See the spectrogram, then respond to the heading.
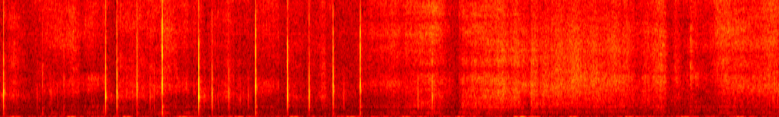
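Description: A small, hollow, cream rigid cardboard jewelry box, held in both hands, is tapped and scratched along its edges and lid with long acrylic nails. A quick, irregular run of sharp, dry clicks with a bright, papery tone fills the first half, with no ring after each tap. It then gives way to a softer, continuous scratchy rustle.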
